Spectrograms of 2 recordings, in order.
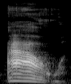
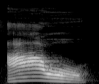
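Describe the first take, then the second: First: The vowels merge into one gliding sound. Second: Two separate vowels are said one after another. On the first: The speaker calls it wrong. "make sure you don't say ow, because ow doesn't exist in the Japanese language" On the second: The speaker calls it right. "It's ow"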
